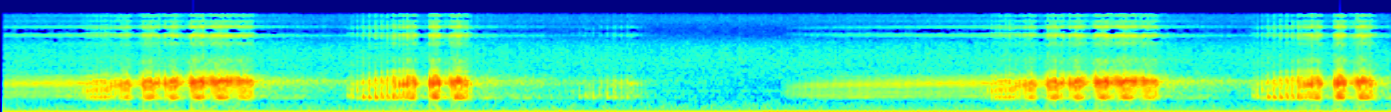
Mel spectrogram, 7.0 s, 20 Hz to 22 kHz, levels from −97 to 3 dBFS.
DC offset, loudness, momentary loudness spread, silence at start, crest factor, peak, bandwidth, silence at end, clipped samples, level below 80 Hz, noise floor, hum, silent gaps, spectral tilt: 2%; -18 LUFS; 21 LU; 0 s; 20 dB; 0 dBFS; 14 kHz; 0 s; under 0.1%; -50 dBFS; -43 dBFS; none; none; -1 dB/octave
